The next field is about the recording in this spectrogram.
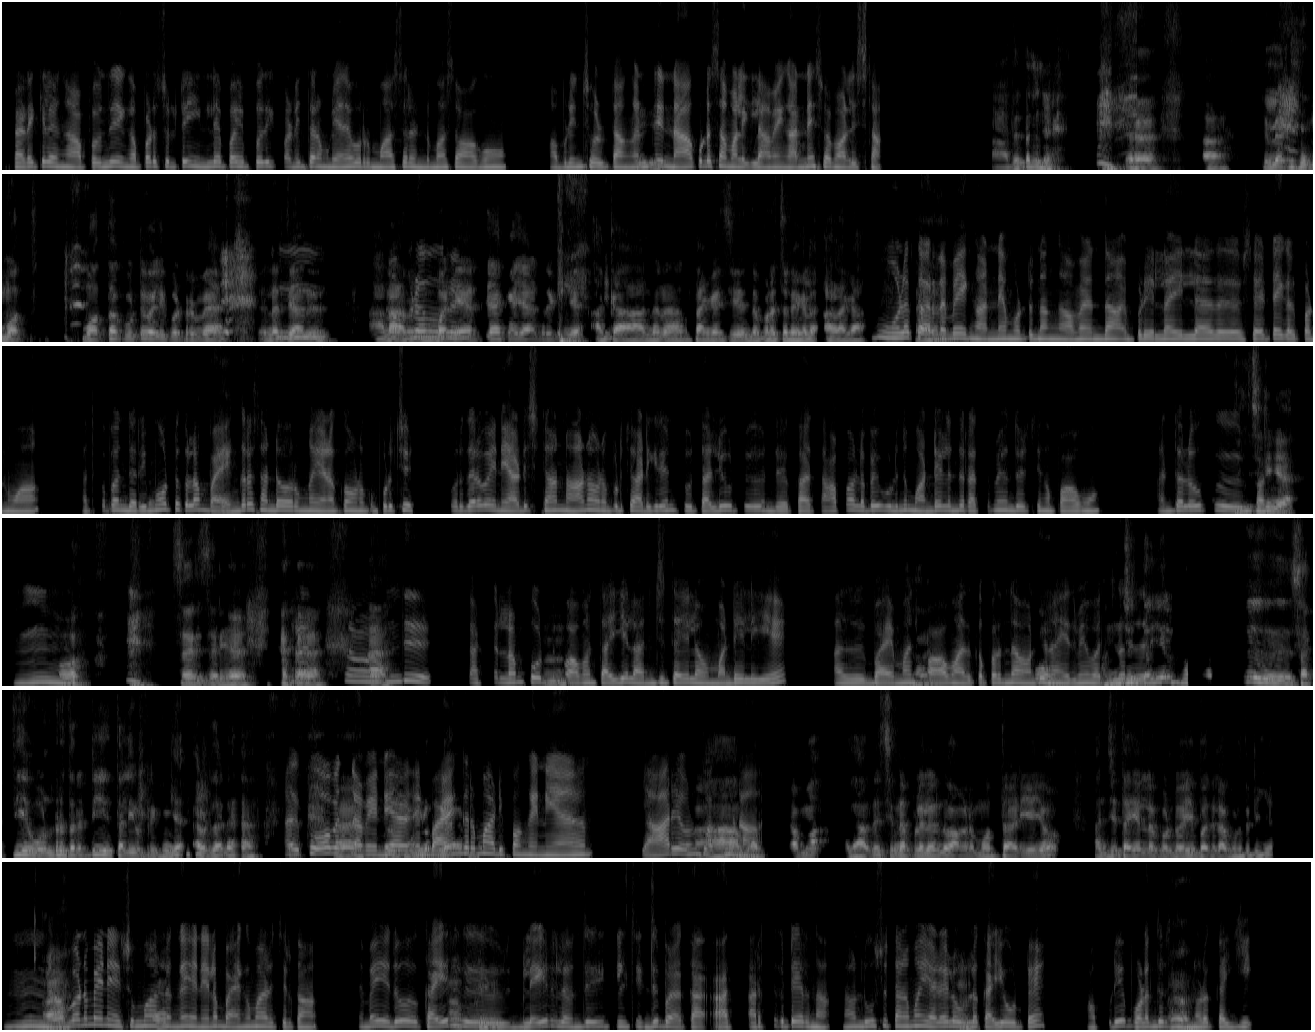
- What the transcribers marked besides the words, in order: "கிடைக்கலைங்க" said as "கடைக்கலங்க"; laughing while speaking: "அது தாங்க. அ அ. ஆ … பிரச்சனைகளை, அழகா ஆ"; chuckle; cough; "என்னத்தையாவது" said as "என்னத்தையாது"; laughing while speaking: "ம். அப்புறம்"; cough; other noise; laughing while speaking: "ஓ! சரி, சரி. ஆ. ஆ"; laughing while speaking: "ரத்தம் வந்து"; "அதாவது" said as "அஹ"; surprised: "ஓ! அஞ்சு தையல்"; "போடுறளவுக்கு" said as "போ வுக்கு"; "வச்சுக்கிறதில்ல" said as "வச்சுக்கிறது"; chuckle; laughing while speaking: "அப்படி தானே! ஆ. ஒரு பொம்பள புள்ளையா இருந்த"; laughing while speaking: "பதிலா குடுத்துட்டீங்க. ஆ"; other background noise; anticipating: "அ"
- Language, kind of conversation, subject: Tamil, podcast, சகோதரர்களுடன் உங்கள் உறவு எப்படி இருந்தது?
